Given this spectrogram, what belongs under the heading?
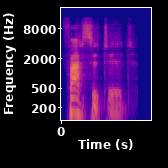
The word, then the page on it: faceted: British English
